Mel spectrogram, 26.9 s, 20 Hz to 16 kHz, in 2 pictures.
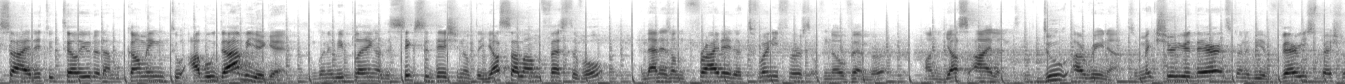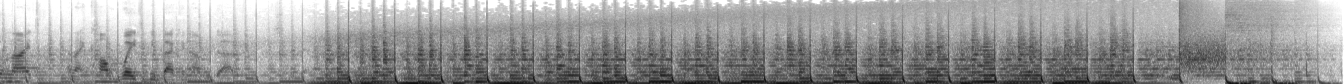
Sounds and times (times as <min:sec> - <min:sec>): Music: 0:00.0 - 0:26.8.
